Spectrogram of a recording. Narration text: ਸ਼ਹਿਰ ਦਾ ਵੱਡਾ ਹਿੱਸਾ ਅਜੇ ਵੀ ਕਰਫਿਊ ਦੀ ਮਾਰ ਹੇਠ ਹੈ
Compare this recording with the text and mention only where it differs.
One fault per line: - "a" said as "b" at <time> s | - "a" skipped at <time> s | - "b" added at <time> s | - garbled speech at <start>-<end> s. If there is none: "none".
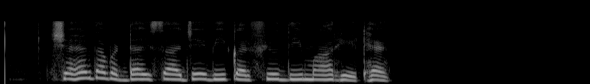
none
